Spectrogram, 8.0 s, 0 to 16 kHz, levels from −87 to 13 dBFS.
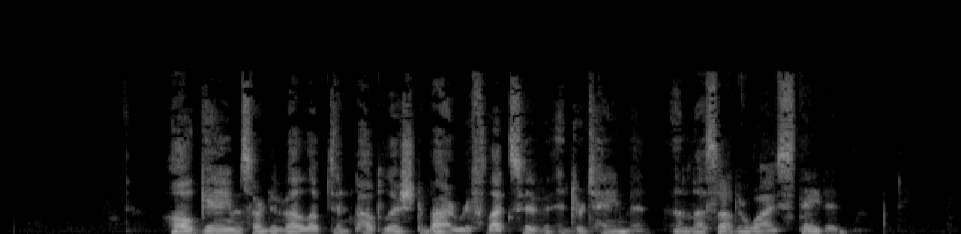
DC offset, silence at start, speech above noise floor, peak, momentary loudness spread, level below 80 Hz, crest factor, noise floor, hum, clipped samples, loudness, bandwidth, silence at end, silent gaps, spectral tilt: under 0.1%; 1.4 s; 46 dB; -10 dBFS; 10 LU; -74 dBFS; 24 dB; -78 dBFS; none; under 0.1%; -32 LUFS; 11.5 kHz; 0.95 s; none; -3.5 dB/octave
